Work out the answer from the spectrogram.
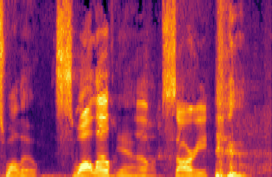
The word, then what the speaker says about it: Soleil: It's actually pronounced swallow.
